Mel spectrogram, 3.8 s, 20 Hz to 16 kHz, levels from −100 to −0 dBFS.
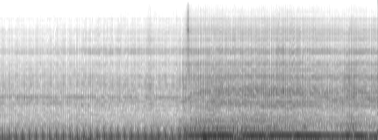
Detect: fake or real fake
